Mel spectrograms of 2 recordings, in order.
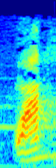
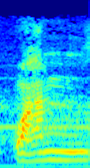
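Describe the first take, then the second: First: The first syllable has a rising tone. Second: The first syllable has a level tone. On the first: "chứ oán dấu sắc" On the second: "Trong nhà Phật chúng ta gọi là oan gia trái chủ"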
